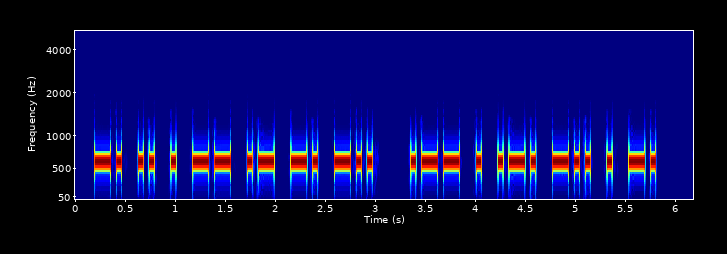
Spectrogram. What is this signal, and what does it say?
Morse code, heard as a keyed tone, about 22 wpm, 600 Hz. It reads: NIEMAND WERDEN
